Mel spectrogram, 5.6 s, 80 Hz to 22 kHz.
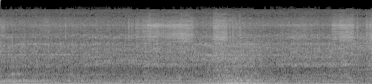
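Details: Ford 7.3L diesel that had a no-start, traced to a deteriorated fuel heater shorting to ground and blowing fuse 30 (EBP valve, WIF sensor/fuel heater): steady low rumble with a brief rev midway, even without stumbling; normal running.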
